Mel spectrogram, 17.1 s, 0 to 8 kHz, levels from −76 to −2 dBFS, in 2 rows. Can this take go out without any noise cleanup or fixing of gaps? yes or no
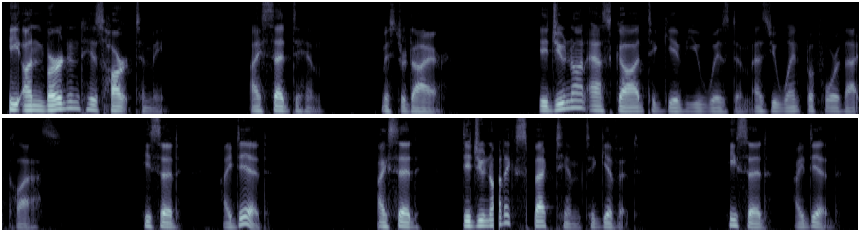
no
